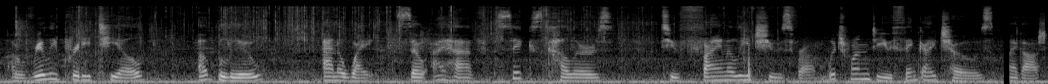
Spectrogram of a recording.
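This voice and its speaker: A woman's voice: lowish voice, noisy background. A woman chatting casually and enthusiastically as she shows products in a store, recorded on a handheld phone. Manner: gushing, enthusiastic about products. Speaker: shopping vlogger. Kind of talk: casual store walk-through chat. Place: inside a large retail store.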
